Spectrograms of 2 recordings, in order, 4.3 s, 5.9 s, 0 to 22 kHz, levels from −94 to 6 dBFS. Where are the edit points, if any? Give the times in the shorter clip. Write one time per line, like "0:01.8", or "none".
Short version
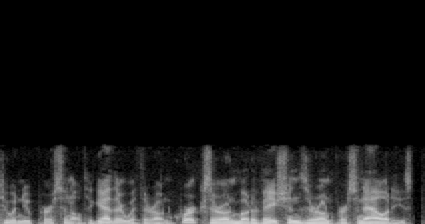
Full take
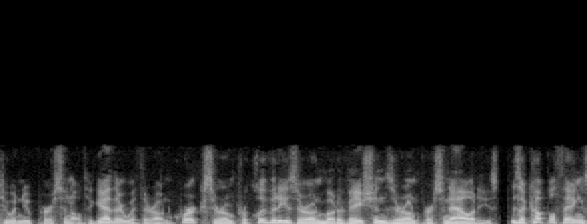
0:02.1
